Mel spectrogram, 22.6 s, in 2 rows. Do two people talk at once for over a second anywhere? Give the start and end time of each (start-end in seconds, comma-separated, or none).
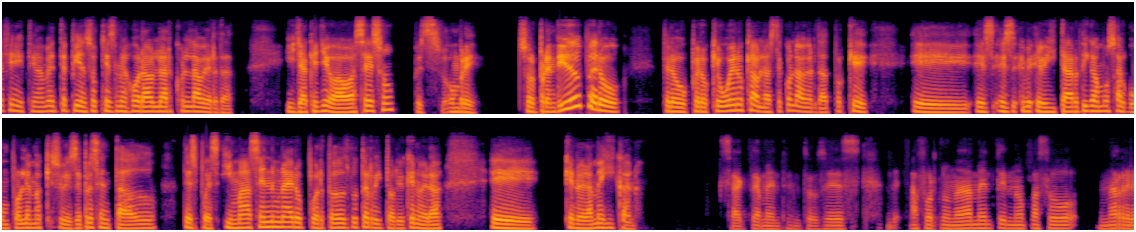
none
